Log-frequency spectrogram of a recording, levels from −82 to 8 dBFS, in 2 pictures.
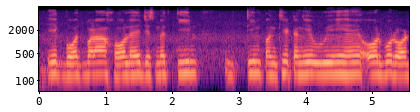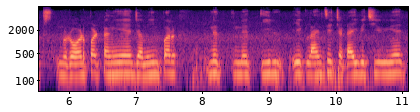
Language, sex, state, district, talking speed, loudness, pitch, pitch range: Hindi, male, Bihar, Darbhanga, 155 wpm, -14 LUFS, 150 Hz, 145-150 Hz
